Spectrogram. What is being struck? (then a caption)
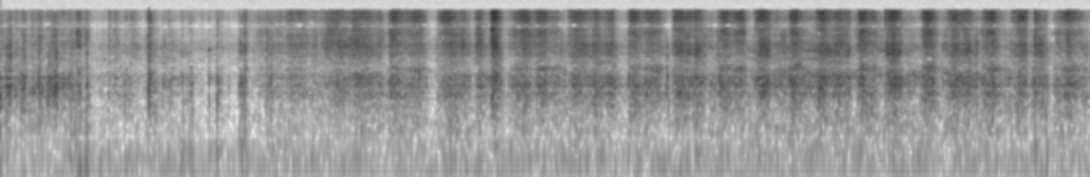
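Small pebbled foam ball. A small orange pebbled foam mini basketball, solid, is rubbed and scratched with fingertips and short nails. It makes a steady, soft scraping texture with a low rumble and frequent brief, bright scratch accents.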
